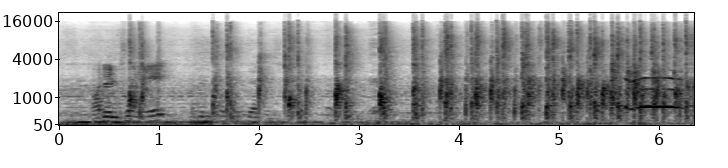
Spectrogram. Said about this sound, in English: Brandis does 46, 45, and 37 damage. Slow clap.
